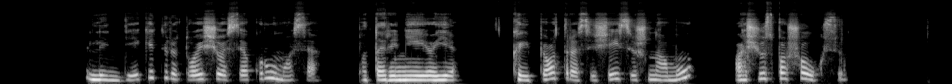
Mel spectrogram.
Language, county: Lithuanian, Kaunas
